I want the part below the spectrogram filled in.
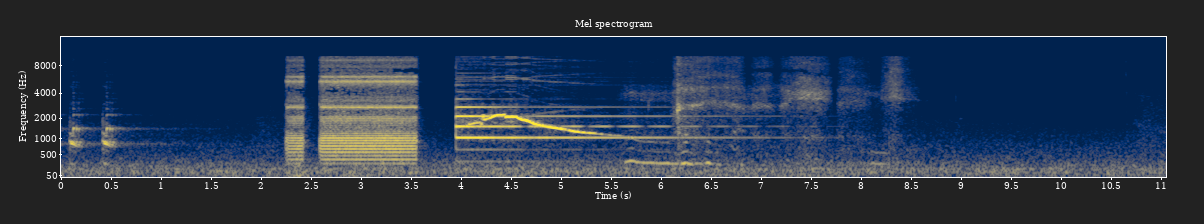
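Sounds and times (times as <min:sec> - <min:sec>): wrong answer buzzer: 0:02.3 - 0:03.6.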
